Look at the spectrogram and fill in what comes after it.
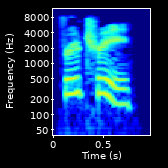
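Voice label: "fruit tree", British English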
